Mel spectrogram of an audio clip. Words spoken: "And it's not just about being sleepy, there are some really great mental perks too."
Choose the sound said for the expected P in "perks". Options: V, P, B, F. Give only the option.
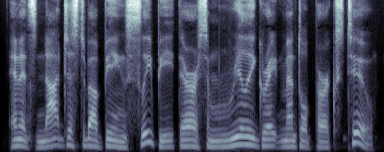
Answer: P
